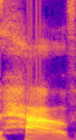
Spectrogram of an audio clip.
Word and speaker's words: have: The full word have is almost never pronounced. It reduces completely to a mere schwa vowel followed by the V sound. So it becomes the EV sound.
